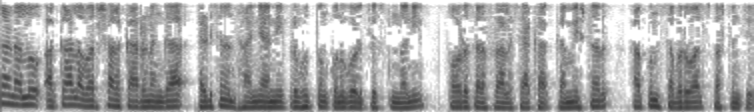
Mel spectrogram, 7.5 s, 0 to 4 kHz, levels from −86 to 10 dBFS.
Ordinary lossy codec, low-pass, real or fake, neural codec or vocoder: none; 3.6 kHz; real; none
